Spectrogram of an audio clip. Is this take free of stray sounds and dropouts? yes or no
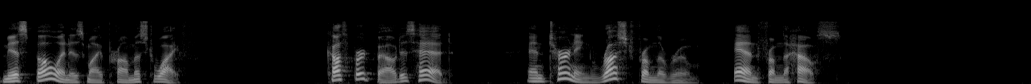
yes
